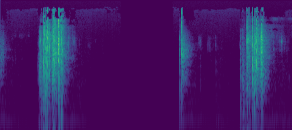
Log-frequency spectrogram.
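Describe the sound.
Three short bursts of papery riffling as playing cards are handled and shuffled. The first and last bursts are longer, and quiet gaps separate them.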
